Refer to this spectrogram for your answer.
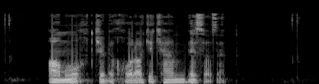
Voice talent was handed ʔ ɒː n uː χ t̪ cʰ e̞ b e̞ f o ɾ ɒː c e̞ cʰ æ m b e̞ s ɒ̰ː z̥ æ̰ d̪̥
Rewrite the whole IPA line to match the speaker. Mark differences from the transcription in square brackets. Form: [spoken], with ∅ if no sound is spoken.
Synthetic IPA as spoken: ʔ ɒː [m] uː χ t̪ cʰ e̞ b e̞ [x] o ɾ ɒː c e̞ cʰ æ m b e̞ s ɒ̰ː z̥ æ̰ d̪̥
